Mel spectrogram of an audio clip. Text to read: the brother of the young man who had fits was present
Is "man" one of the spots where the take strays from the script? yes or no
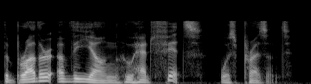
yes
